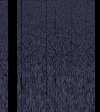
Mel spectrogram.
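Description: TV static sound effect: a loud burst of even white-noise hiss with a brief dropout a fraction of a second in, cutting off abruptly near the end.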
